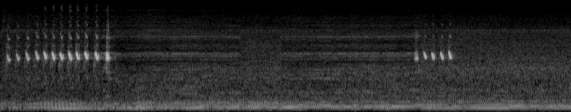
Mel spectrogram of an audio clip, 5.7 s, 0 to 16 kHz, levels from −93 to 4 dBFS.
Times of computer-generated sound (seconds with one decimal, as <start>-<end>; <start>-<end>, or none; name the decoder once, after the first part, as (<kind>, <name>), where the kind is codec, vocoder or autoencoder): 1.0-2.4 (codec, SNAC); 2.8-4.2

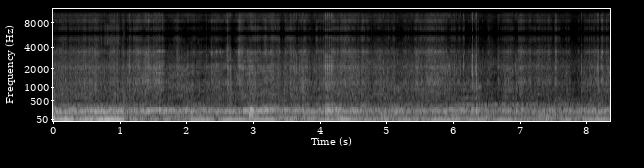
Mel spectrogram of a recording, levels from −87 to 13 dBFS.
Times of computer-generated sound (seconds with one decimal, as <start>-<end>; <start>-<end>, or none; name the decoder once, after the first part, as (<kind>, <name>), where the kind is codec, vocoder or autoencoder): 1.4-3.4 (codec, SNAC)

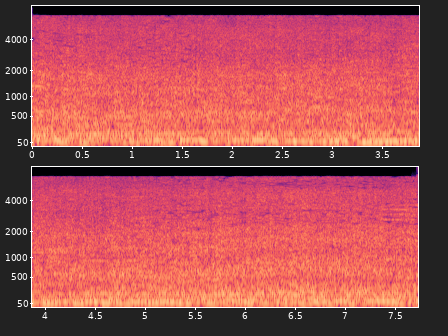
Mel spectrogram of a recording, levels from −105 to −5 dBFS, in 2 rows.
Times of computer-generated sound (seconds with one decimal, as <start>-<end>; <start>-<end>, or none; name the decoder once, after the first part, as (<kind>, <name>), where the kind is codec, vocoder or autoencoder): 0.4-1.0 (codec, SNAC); 1.6-5.1

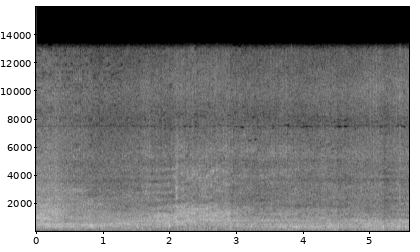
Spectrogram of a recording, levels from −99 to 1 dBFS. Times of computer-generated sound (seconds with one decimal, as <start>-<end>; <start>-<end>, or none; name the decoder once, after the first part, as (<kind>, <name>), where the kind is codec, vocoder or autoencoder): 0.0-1.3 (codec, SNAC)

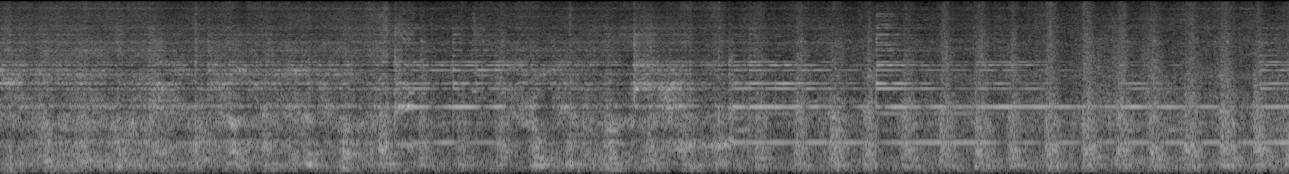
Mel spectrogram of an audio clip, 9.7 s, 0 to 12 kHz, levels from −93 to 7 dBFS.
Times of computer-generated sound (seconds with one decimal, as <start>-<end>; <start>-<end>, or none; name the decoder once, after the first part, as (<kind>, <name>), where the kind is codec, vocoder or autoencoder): 0.0-3.1 (codec, SNAC); 3.8-5.5

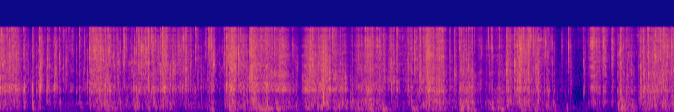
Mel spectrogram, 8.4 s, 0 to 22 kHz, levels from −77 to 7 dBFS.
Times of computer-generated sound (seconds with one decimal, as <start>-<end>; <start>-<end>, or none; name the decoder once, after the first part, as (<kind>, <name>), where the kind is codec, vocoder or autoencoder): 3.4-4.8 (codec, SNAC); 5.3-6.3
